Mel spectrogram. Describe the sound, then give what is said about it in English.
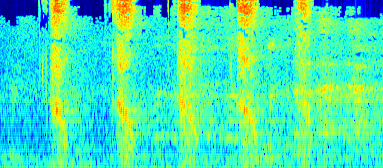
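Someone chomps into an apple with five crisp, crunchy bites spaced about half a second apart, each a sharp crackling burst over a faint background. “all of a sudden, off to the corner of your left ear, you hear someone chomping an apple.”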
